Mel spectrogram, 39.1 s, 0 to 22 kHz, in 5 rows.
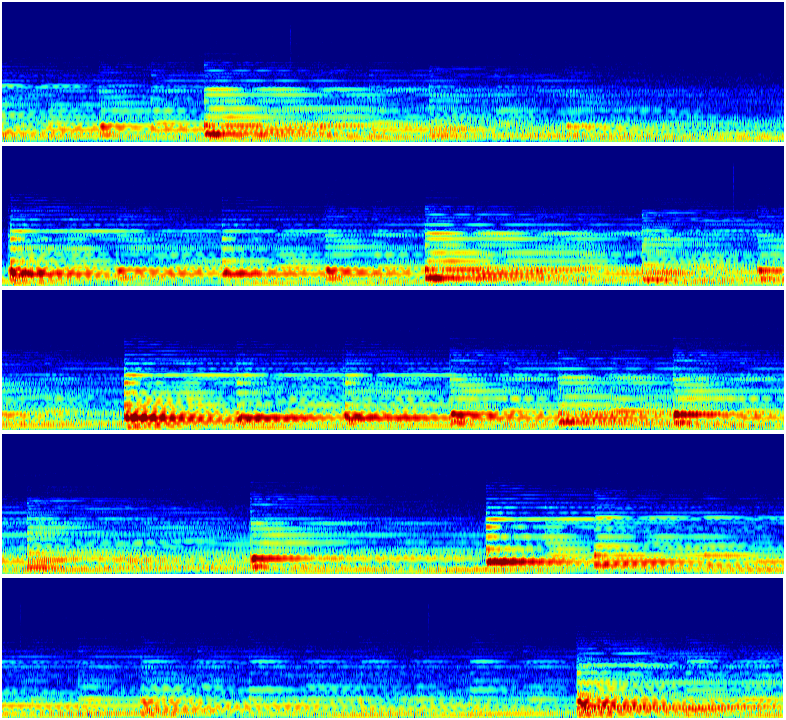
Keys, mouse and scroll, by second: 1.4 ctrl+alt+scroll down 1, 2.3 space, 2.5 click, 2.8 space, 5.1 ctrl+alt+scroll up 1, 6.3 space, 6.5 click, 6.9 space, 7.6 alt+click, 8.3-10.6 drag, 10.6-12.2 alt+right drag, 12.2 alt+click, 12.5 ctrl+alt+scroll up 1, 13.5 alt+click, 14.1-15.9 drag, 21.2 alt+click, 23.9 alt+click, 25.0 alt+right click, 25.7 click, 27.4 ctrl+alt+scroll down 1, 29.6 space, 29.8 click, 30.1 space, 31.5 click, 31.7 space, 32.3 ctrl+alt+scroll up 1, 32.8 ctrl+alt+scroll up 1, 33.4 ctrl+alt+scroll up 1, 34.1 space, 34.3 click, 34.6 space, 35.3 alt+right click, 36.4 alt+click, 37.0-39.0 drag.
